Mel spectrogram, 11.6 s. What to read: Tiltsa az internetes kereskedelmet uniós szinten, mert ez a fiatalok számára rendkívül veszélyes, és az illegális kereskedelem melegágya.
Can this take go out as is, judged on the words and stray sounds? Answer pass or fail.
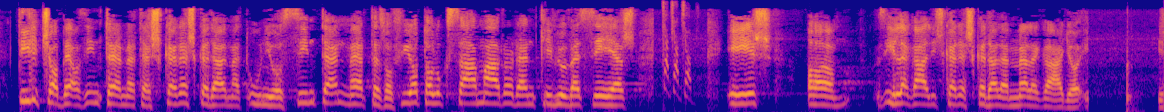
fail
